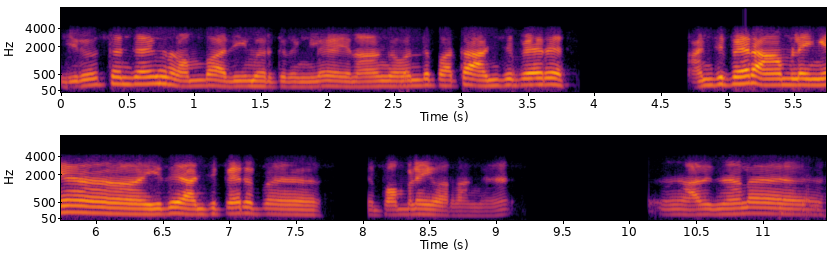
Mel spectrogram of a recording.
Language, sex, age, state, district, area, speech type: Tamil, male, 30-45, Tamil Nadu, Tiruppur, rural, conversation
